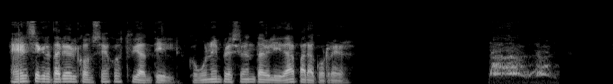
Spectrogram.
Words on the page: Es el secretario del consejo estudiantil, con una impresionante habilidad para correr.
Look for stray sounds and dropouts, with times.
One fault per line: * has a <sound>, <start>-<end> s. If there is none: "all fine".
* has a bark, 4.9-5.6 s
